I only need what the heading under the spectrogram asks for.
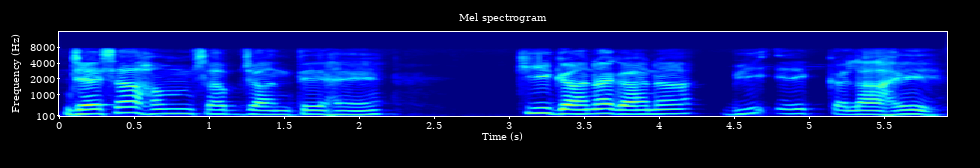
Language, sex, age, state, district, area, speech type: Urdu, male, 18-30, Uttar Pradesh, Shahjahanpur, urban, spontaneous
